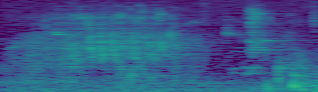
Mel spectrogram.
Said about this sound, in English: Speaking of some contenders, I don't want to gloat too much because this was my beginning of the season prediction, as I will take a sip of water for it.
